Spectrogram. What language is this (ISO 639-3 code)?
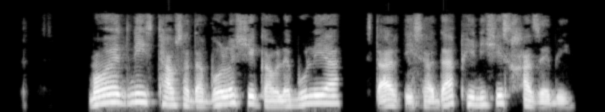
kat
